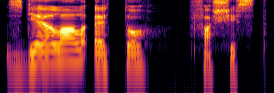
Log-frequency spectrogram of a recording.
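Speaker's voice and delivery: slow, careful Russian, last word fading to a whisper. Acted. Katerina answers the officer in Russian, slow and fading. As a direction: answer in halting Russian, the end barely breathed. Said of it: "odpověděla Kateřina rusky".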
